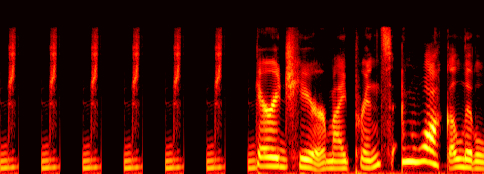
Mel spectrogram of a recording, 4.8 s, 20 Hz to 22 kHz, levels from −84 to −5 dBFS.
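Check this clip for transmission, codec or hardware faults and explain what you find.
One fault is present: a stutter with silent gaps, already under way when the clip begins and lasting until 2.57 s. A stalled stream likely replayed its last fragment on each retry, then ran empty. The same 0.18 s burst repeats six times, each followed by 0.23 s of digital silence, every 0.41 s, and the speech for that span is lost. The waveform shows identical blocks between flat silent stretches, and the spectrogram shows matching patches separated by blank gaps.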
